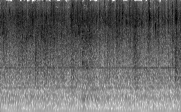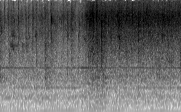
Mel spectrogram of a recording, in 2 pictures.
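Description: Chopped onions with ginger-garlic paste sizzling and crackling in a frying pan while a fork stirs them. The hiss grows louder for a moment about five seconds in.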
